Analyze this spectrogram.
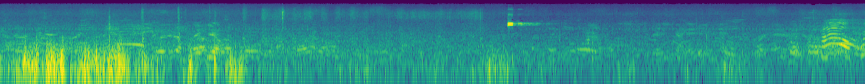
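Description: Young men shout and cheer outdoors nearby.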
